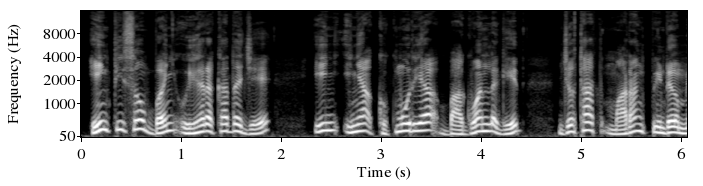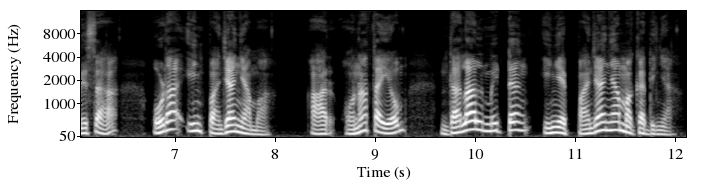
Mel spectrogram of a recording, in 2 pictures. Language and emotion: Santali, surprised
